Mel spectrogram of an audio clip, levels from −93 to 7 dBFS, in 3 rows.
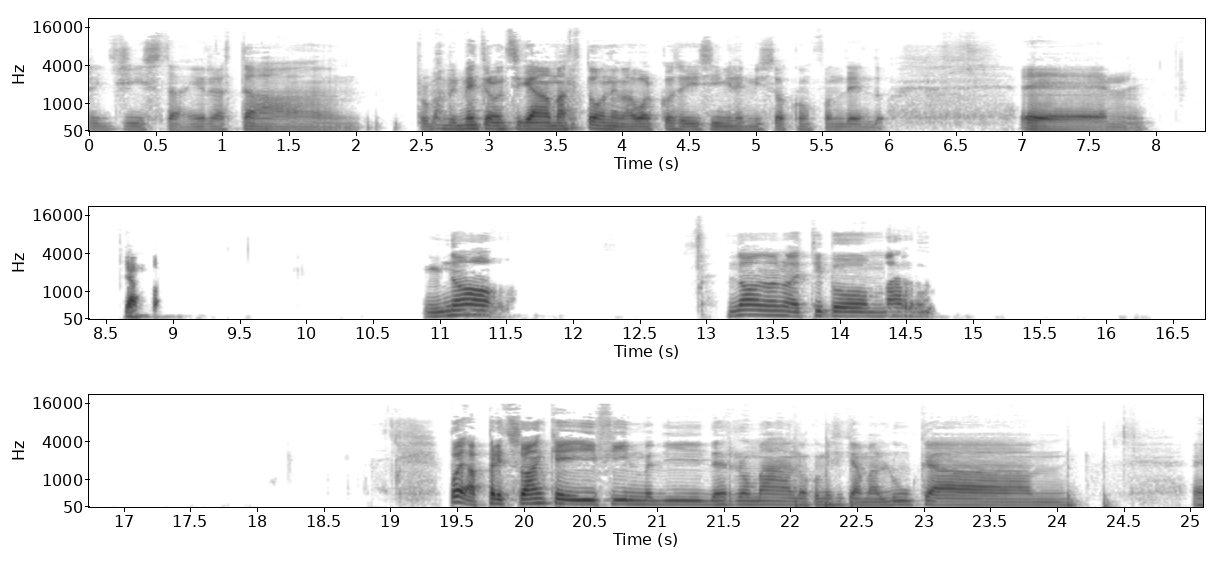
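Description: No technical faults can be heard in this speech clip.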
